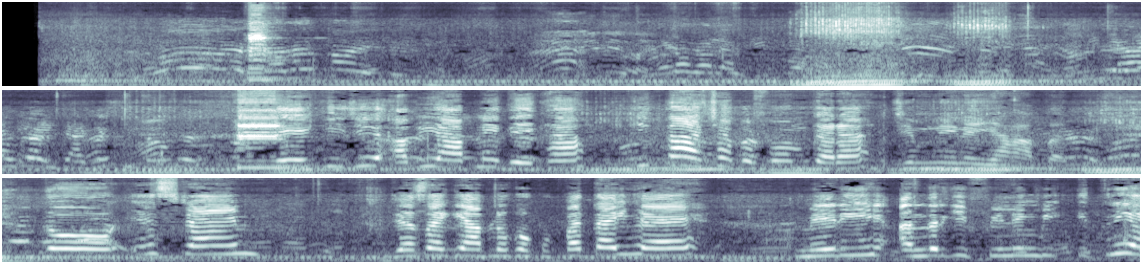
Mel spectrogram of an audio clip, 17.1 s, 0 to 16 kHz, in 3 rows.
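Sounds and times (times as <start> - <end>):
car engine humming: 0.2 - 17.0
people's voices: 0.6 - 17.0.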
